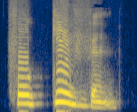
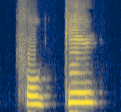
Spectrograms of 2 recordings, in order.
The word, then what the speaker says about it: forgiven: Forgiven. Forgiven. Forgiven. The G is the stressed part in there.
